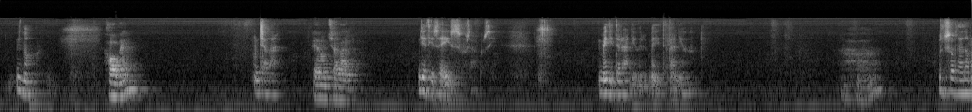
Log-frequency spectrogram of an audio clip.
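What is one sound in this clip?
A young woman speaks slowly nearby, in short strained bursts with pauses.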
